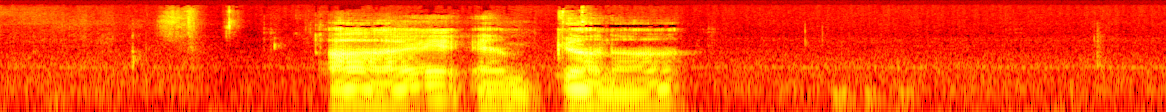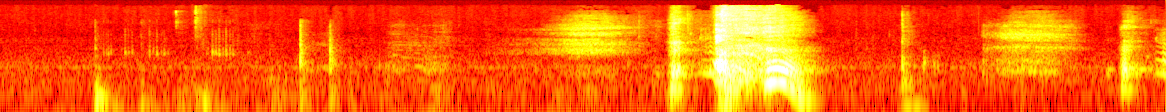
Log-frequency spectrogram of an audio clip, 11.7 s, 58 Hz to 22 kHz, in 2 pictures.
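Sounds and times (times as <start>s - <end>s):
speech: 1.6s - 3.5s, 9.2s - 10.0s
sneeze: 9.2s - 10.0s.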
